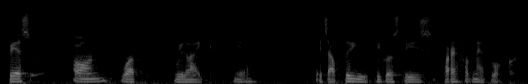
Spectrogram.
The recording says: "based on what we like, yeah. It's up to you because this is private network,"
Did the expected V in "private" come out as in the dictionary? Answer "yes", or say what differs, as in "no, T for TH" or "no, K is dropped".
no, F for V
